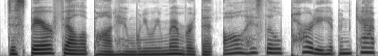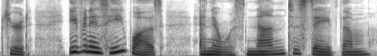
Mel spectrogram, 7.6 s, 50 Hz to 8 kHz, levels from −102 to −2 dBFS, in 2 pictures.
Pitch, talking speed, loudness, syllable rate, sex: 185 Hz, 205 wpm, -20 LUFS, 5.6 syllables/s, female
